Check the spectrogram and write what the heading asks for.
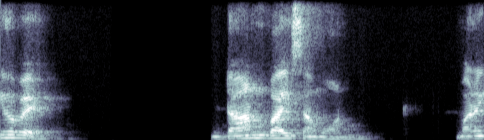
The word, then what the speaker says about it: Donne: আমি যখন পড়তাম আমি লিখতাম জন ডন্নি, আমি এটাকে ডন্নি পড়তাম, জন ডন্নি। ডিওটা বলেনি না জন ড। উচ্চারণটা, বানানটা। এই যে ডান, ডিও এন ডান লিখি, ওইটাই প্রোনাউন্সিয়েশন হবে DONNE। হ্যাঁ, ওটাও হবে double ডান। NE, হ্যাঁ, এই ডিও জন্য এন, আমি হ্যাঁ ডান্নি। ওটাও হবে ডান।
